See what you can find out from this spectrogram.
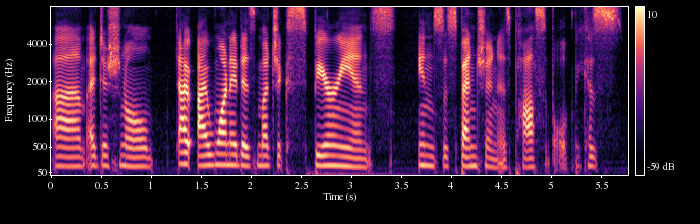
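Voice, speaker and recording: A woman's voice: on the low side, flat delivery, normal speed, fairly bright tone, clear, resonant tone, no room sound. A woman hosting a casual podcast who teaches rope classes, explaining step by step and laughing easily. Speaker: podcast host and rope bondage instructor.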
